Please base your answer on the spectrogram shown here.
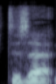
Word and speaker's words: dessert: It's dessert, not desert.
